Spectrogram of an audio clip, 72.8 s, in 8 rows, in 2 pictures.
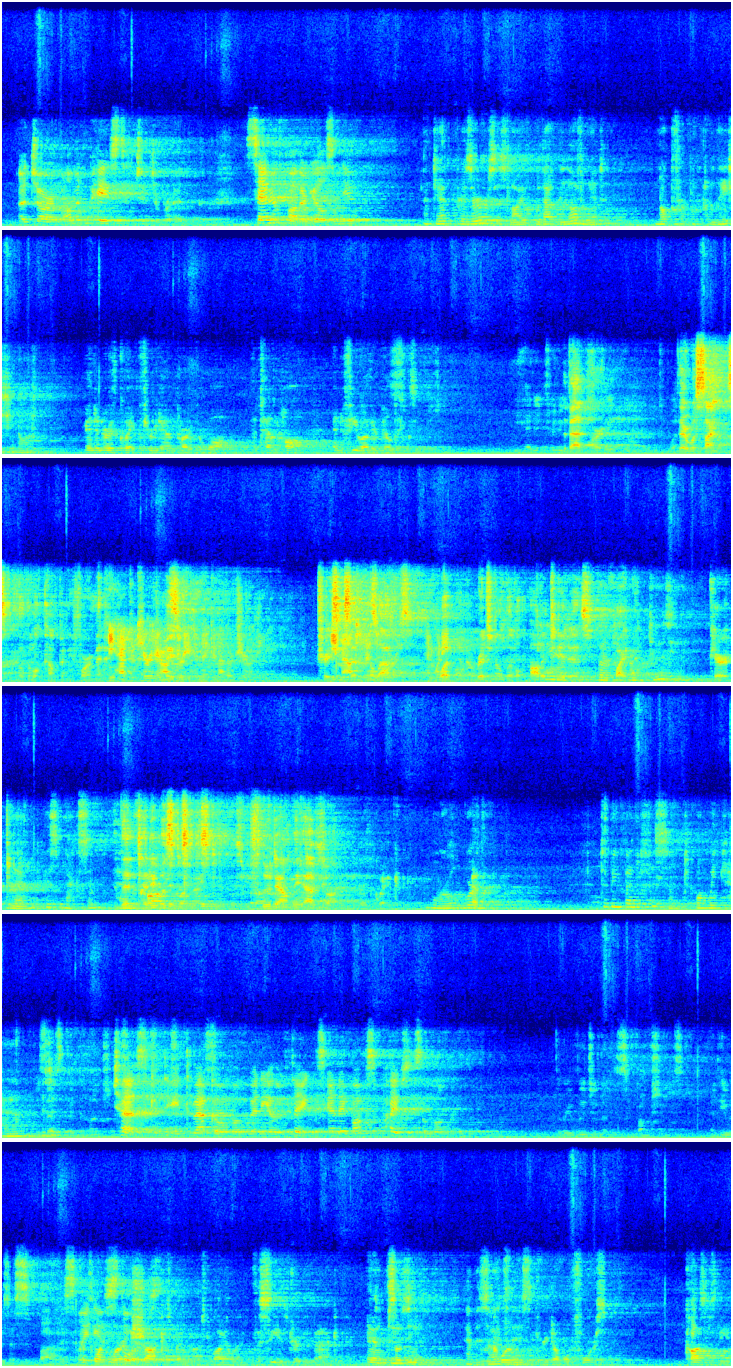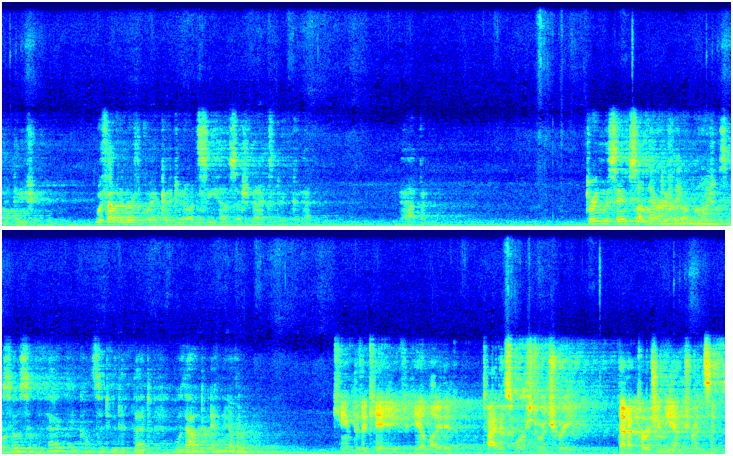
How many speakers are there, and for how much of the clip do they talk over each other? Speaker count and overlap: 6, about 28%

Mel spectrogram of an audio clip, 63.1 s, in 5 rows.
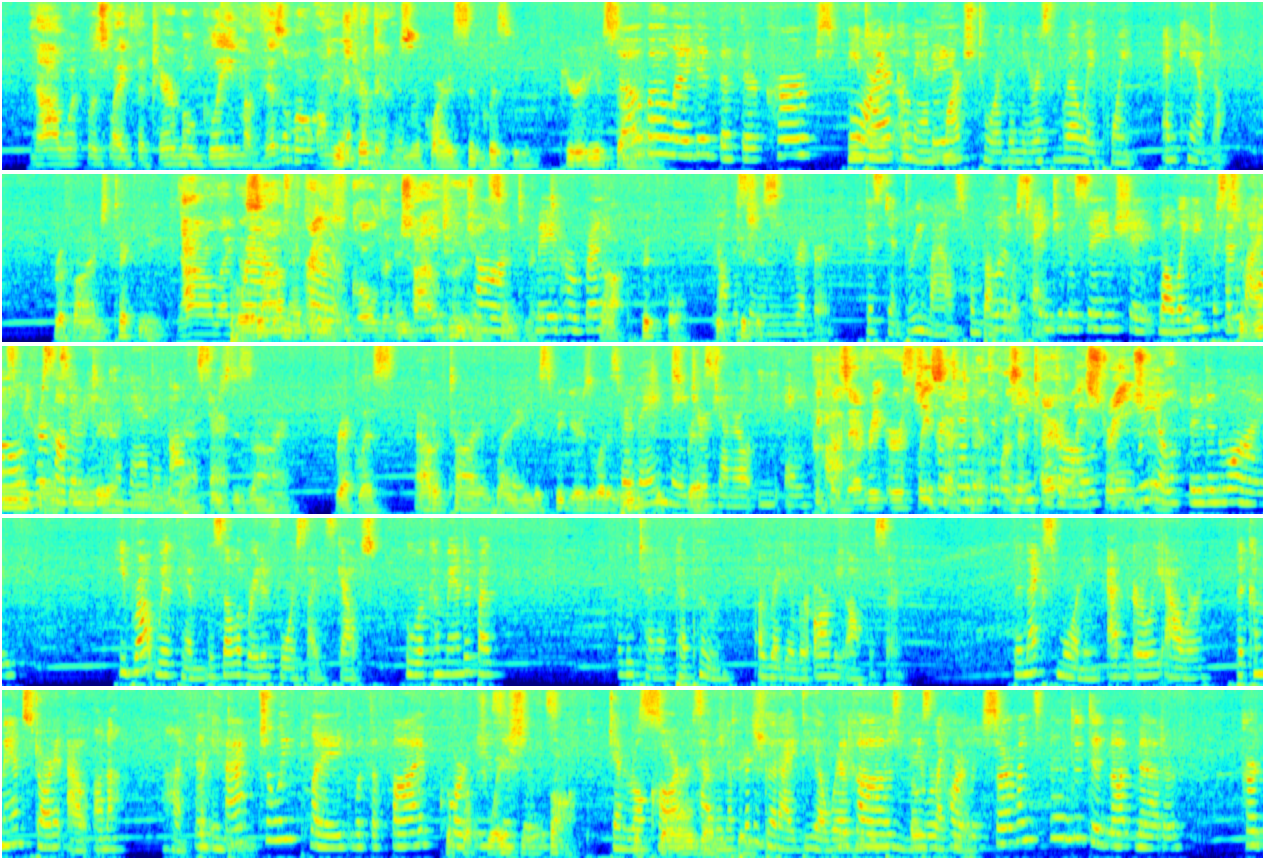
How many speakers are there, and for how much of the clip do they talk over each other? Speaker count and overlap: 4, about 35%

